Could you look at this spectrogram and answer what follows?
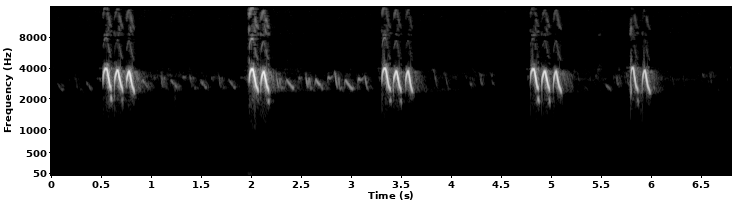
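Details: Wood sandpiper, Tringa glareola, giving sharp, high whistled notes in quick triplets, 'fi-fi-fi', separated by pauses of about a second, with a single two-note burst near the end, on a silent background.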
